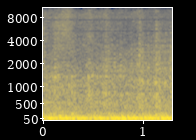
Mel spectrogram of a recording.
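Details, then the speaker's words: Nissan 300ZX at idle: deep, lumpy idle with uneven pulse and repeated dips as one cylinder drops out, a persistent dead misfire. "fix this misfire that we've been having. It's a dead miss."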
